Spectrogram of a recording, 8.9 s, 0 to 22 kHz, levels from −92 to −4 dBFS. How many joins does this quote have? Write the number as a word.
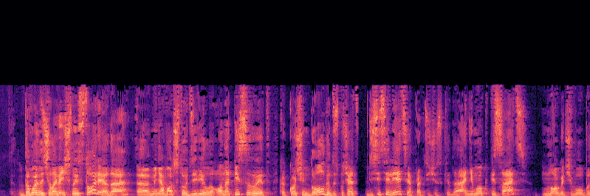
two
